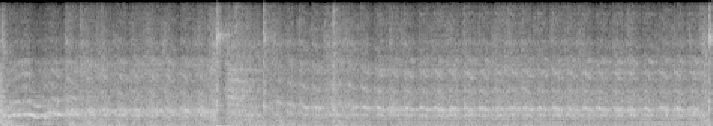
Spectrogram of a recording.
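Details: Twin-turbo Cortina on its first start attempt after a multi-point fuel injection install, with no throttle cable fitted: steady cranking at about four beats a second with no firing. A plug is pulled afterwards to check for possible flooding. Cranking without starting.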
